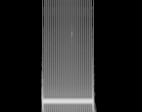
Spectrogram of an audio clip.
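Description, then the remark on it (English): A telephone busy signal: a steady electronic tone sounding for about half a second, falling silent, then starting again in a repeating on-off pattern, clear with no voices. “It said user busy.”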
